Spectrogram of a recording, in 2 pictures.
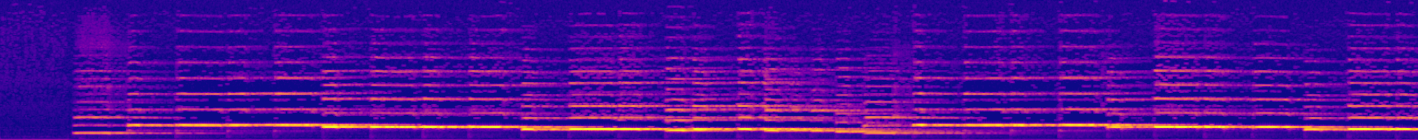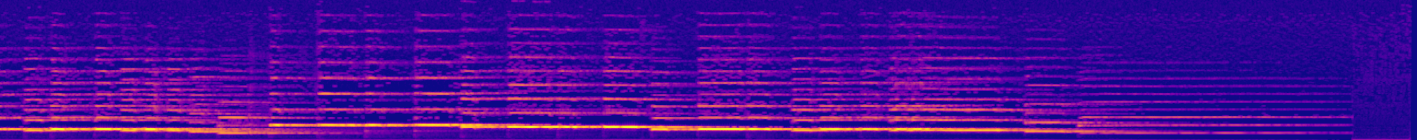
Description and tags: Fairy creepy sound
I made this by playing a piccolino recorder and then adding reverb to it. There was a loop ready-made in garage-band that I used as a model but then changed it because I didn't want it to loop. I added flourishes so that it ends. This is the intro for an audio book I am recording but since I created the sound, I can share it. I would be happy if anyone else wanted to use it.
creepy, curious, eerie, Fairy, haunted, spooky, weird, wondering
